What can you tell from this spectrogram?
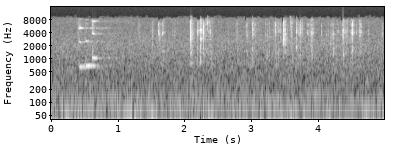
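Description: Typing on a computer keyboard: quick irregular runs of key clicks as a short name is typed. A brief tone sounds about half a second in.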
